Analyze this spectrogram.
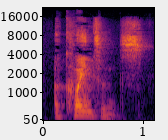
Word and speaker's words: acquaintance: drives me crazy acquaintance acquaintance three syllables acquaintance let's make it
